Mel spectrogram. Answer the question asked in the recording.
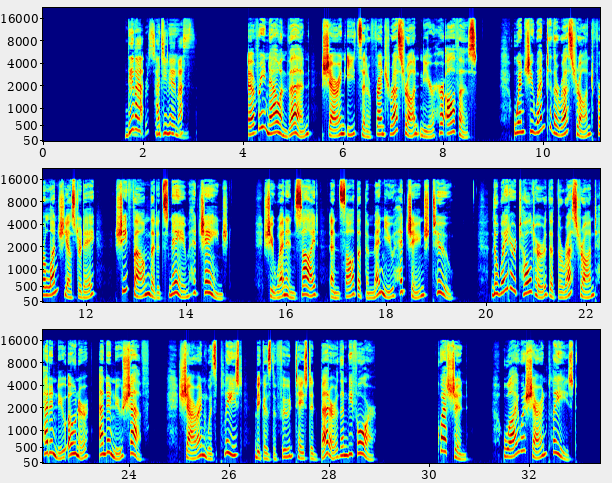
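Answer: The food tasted better than before.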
